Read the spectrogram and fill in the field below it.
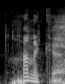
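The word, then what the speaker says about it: Haneke: yeah he's he's German and his last pronoun it's spelled h a n e k e Hanukkah Hanukah Hanukah Michael Hanukah all right anyway I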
